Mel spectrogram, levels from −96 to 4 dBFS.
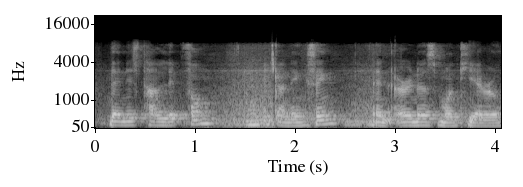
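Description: Gain pumping runs throughout the speech: the gain swings by around 25 dB, likely from excessive mic gain hitting a fast limiter, with the audio band-limited to 8 kHz.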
